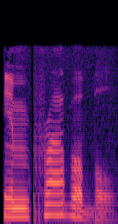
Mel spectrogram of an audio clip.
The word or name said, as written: improbable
